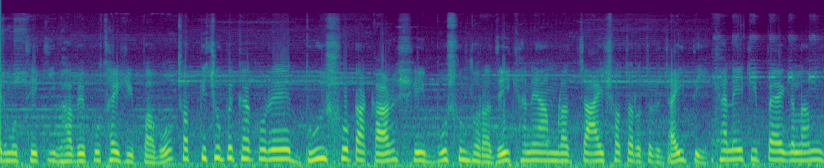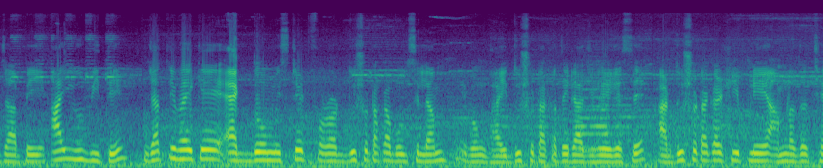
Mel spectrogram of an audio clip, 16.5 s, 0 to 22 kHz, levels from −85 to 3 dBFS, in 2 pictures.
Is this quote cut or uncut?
uncut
